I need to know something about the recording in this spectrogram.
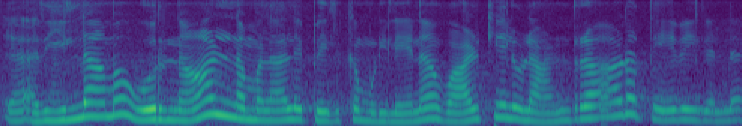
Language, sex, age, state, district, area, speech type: Tamil, female, 30-45, Tamil Nadu, Sivaganga, rural, spontaneous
